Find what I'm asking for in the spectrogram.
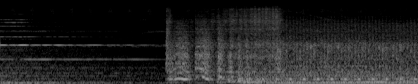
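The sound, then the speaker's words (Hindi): Car engine starting by itself at night: after a steady tonal hum, the engine abruptly cranks and catches with a loud burst, then settles into a rough, pulsing idle. “और car खुद ब खुद start हो गई”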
